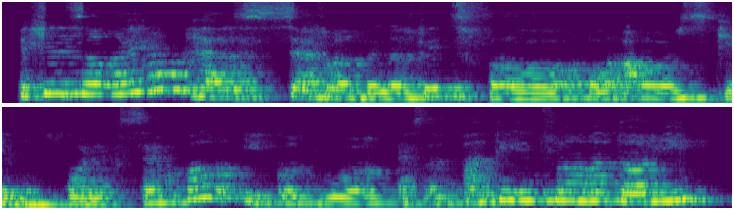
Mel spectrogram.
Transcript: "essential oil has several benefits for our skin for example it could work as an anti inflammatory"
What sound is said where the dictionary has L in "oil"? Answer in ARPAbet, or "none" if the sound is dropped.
N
